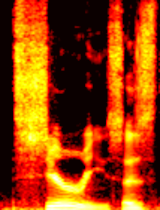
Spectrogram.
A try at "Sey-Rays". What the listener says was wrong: It's actually pronounced Sey-Rays, as if it was spelled S-E-Y-R-E-H-S, or Sey-Rays. It's not series like the World Series, it's Sey-Rays.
